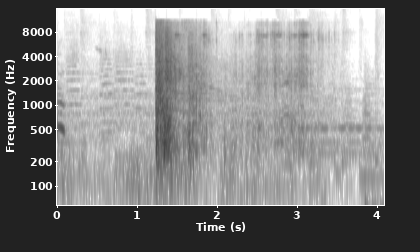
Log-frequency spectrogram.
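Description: A single shotgun shot firing a slug, sudden and loud, about a second in, trailing off over about half a second.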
